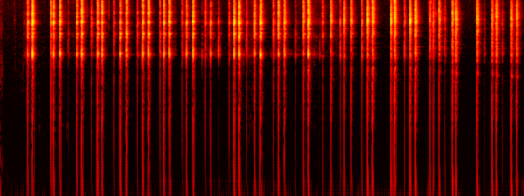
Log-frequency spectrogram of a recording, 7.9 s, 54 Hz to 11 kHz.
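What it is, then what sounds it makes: Metal aerosol deodorant can. A hollow metal Lynx aerosol deodorant can is shaken and tapped with long nails, with the mixing ball rattling inside. Dense bursts of short, bright metallic clicks and rattles come in quick clusters, with a tinny tone near 2.5 kHz and almost no low end. Each tap dies away almost instantly.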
